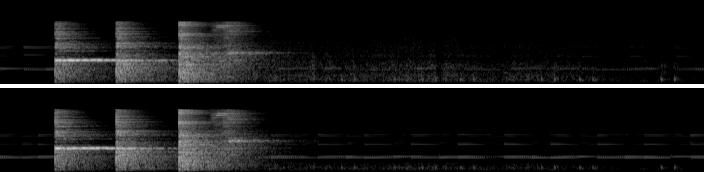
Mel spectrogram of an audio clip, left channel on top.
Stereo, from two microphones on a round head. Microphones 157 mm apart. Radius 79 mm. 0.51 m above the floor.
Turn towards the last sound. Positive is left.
turn(degrees=-35)  # may be behind; listen again after turning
